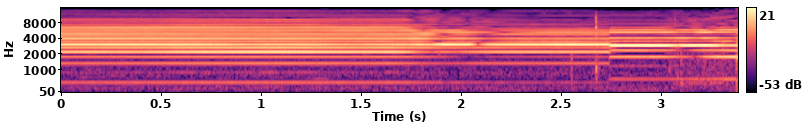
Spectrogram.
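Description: A tuner's pitch pipe plays the guitar's A string note, a steady electronic tone held for about three seconds and then changing pitch briefly near the end, with no talking.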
